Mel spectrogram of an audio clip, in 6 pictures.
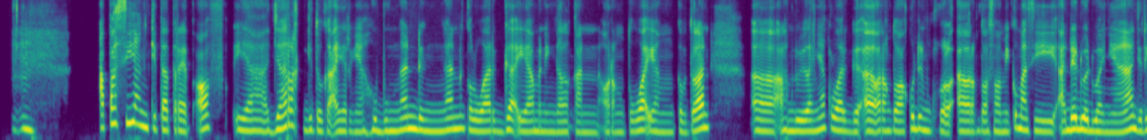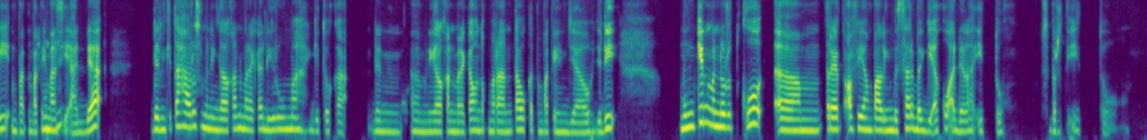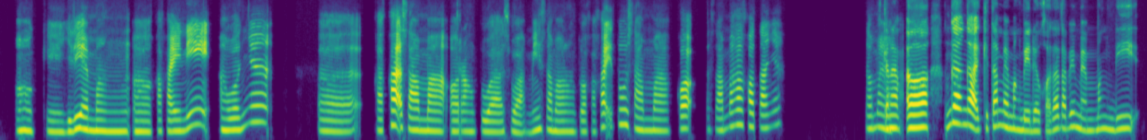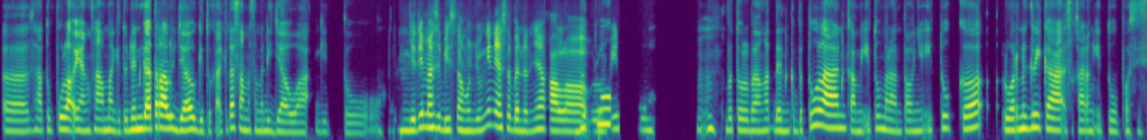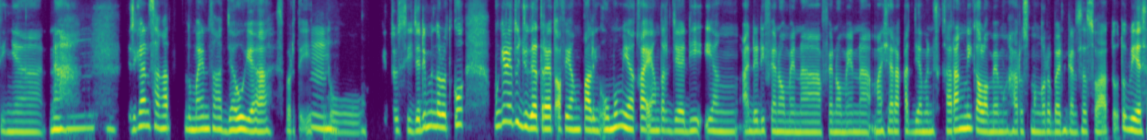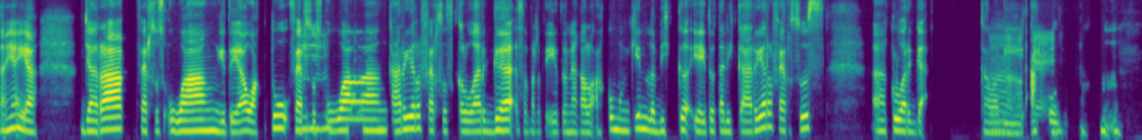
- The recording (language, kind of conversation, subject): Indonesian, podcast, Apa pengorbanan paling berat yang harus dilakukan untuk meraih sukses?
- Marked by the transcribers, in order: other background noise; in English: "trade off?"; in English: "trade off"; tapping; in English: "trade off"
